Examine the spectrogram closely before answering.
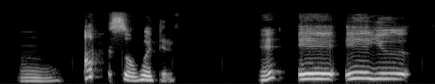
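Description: A woman speaks at a very slow pace. The sound is dry and close, with no echo. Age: 30s. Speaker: podcast co-host. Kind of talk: casual chat. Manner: animated.

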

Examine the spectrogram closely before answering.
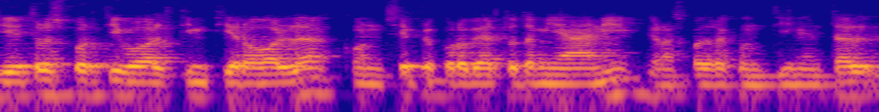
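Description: Somewhat breathy and fairly low, a man's voice moves at a fairly quick pace. His intonation stays fairly even. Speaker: former pro cyclist and cycling coach. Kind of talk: casual chat. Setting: Instagram live video call. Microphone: phone with Bluetooth earphones.

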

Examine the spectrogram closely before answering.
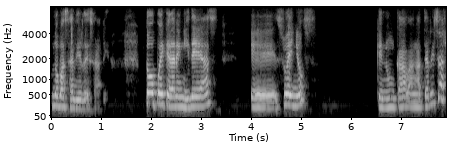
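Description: Her pitch fairly high, a woman speaks at a fairly slow pace. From Peru. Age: 50s. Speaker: educator. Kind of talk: casual interview. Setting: online livestream.

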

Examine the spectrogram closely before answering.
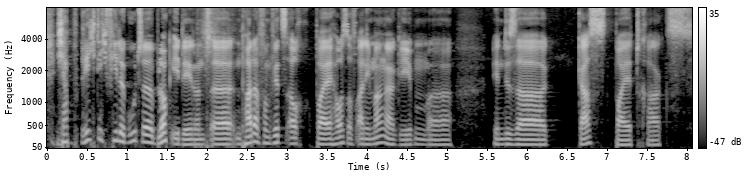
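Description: A man with a dark, mellow tone speaks at a medium pitch. His pace is moderate and his pitch varies in an ordinary way. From Westphalia, Germany (Soest). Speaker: podcast host. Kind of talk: casual chat. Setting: living room, live stream.

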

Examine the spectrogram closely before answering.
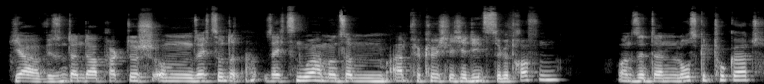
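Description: A man speaks in a plain, everyday voice at a fairly slow pace. His pitch varies in an ordinary way. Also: very even loudness. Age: 20s. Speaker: church youth delegate. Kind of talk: casual chat.

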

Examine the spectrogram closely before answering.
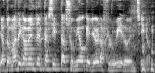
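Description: A high-pitched man with ordinary pitch variation. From Spain. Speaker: Chinese language learner. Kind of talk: casual chat.

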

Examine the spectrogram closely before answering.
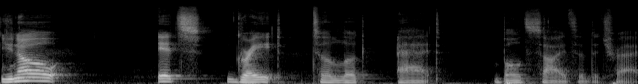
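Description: Speaking very slowly with an American accent, a man with a fairly low pitch makes very wide pitch swings and big swings in loudness, leaving long, frequent pauses. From Los Angeles, US. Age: 30s. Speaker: publicist and dancer. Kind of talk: casual chat.

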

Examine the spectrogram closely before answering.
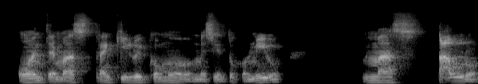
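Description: This man's tone is bright and sharp. He speaks at a fairly slow pace. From Hermosillo, Sonora, Mexico. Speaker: podcast guest telling life story. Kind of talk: casual interview.

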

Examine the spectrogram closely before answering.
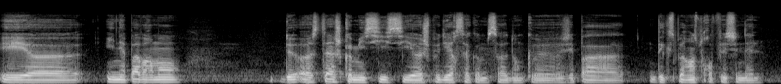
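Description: A man with a fairly low voice talks at a moderate pace in a flat monotone, leaving long, frequent pauses. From DR Congo. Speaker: young job seeker. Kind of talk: radio interview.

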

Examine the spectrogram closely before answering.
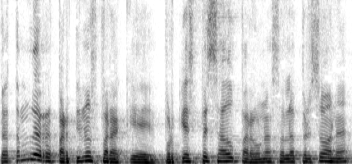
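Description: Its tone is dark and mellow, and the pitch varies in an ordinary way. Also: man. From Jerez, Zacatecas, Mexico. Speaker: band musician.

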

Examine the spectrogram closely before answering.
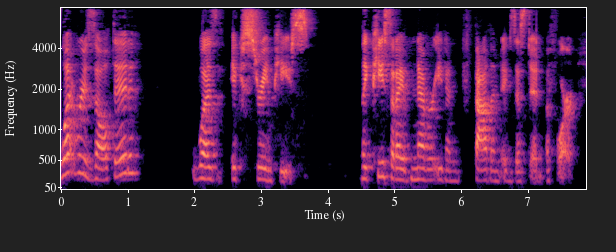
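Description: Somewhat breathy, a woman with an American accent speaks fairly slowly with long, frequent pauses and very wide pitch swings. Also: medium pitch for a woman. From Minnesota. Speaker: holistic therapist. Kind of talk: interview conversation.

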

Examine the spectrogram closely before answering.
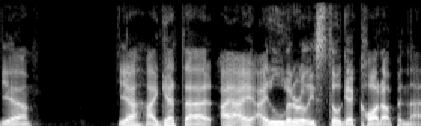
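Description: A man with a normal speaking voice, medium pitch and ordinary pitch variation, in a dry, close recording with no echo, very clean against a silent background. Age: 30s. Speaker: podcast host. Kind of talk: casual interview chat.

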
